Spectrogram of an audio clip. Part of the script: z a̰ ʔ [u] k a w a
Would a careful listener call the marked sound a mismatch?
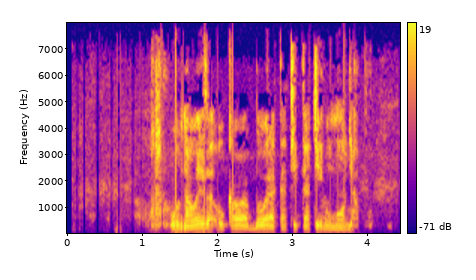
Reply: no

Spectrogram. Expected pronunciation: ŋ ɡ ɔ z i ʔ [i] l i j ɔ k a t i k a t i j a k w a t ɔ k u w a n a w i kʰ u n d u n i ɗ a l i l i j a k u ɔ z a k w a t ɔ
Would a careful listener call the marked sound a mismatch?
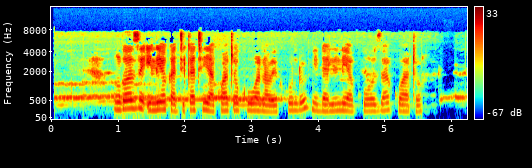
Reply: no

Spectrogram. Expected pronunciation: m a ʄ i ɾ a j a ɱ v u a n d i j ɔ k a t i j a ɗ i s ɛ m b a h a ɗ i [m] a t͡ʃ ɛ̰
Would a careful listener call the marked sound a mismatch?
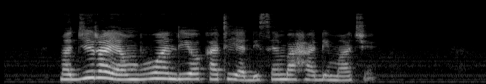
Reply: no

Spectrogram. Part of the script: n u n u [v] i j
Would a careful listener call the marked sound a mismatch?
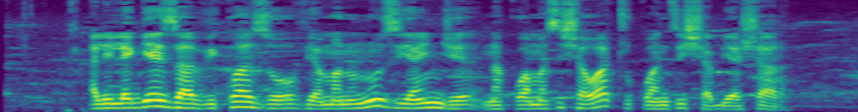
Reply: yes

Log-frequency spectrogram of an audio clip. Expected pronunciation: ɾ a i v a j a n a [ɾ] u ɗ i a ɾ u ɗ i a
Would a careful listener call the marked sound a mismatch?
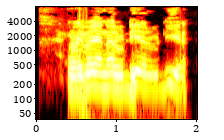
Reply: no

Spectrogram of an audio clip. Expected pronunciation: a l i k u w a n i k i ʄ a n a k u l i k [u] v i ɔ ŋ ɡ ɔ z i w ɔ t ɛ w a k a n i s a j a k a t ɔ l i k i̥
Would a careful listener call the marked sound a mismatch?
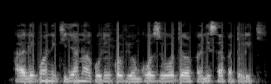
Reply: yes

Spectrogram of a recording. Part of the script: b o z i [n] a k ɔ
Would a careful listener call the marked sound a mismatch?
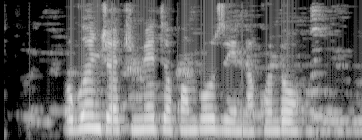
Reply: no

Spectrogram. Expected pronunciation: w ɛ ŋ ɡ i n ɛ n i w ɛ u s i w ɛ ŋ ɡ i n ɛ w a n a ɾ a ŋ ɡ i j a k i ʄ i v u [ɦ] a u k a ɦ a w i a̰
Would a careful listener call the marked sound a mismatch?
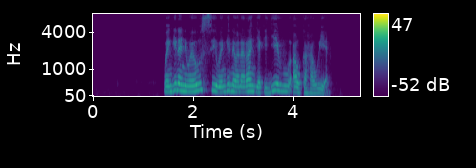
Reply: yes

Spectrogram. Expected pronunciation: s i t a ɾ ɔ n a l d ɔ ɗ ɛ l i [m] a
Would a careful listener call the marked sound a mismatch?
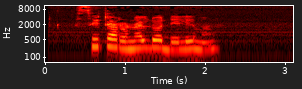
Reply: no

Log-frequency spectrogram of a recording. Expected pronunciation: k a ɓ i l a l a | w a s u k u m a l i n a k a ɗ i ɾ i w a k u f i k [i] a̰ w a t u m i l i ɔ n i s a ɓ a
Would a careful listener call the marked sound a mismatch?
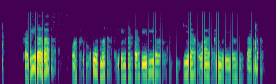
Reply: no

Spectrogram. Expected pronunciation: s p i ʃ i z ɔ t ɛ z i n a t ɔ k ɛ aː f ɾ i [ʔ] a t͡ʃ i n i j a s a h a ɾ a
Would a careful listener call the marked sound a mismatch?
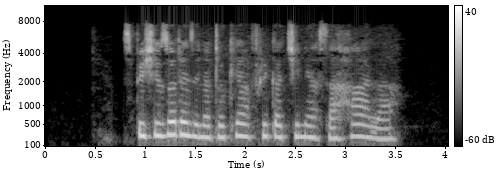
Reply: yes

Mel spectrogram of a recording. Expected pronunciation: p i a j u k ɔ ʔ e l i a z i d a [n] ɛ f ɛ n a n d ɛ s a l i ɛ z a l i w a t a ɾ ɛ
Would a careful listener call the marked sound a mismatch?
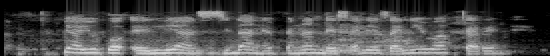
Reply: no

